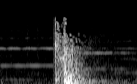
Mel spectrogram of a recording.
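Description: A door thuds once as a father arrives home at the house door. It is a short, dull, fairly loud impact that fades quickly and is heard alone.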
